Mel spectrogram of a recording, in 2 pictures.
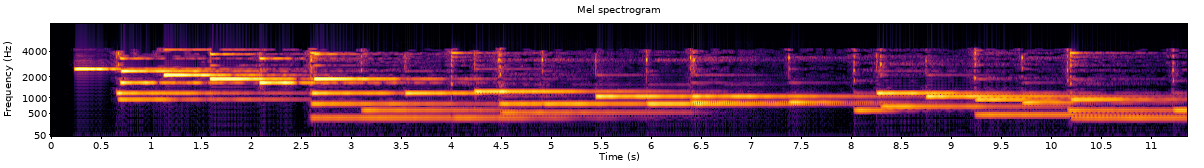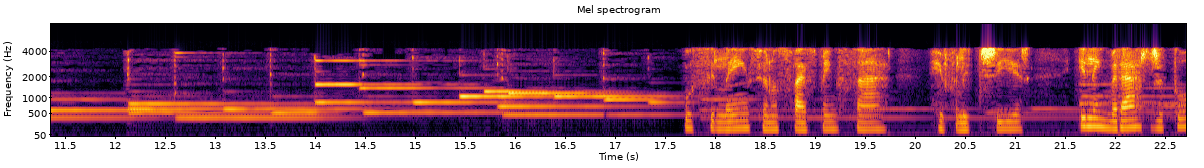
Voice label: BOA NOITE ROMANTICO, fem; Bom dia boa tarde boa noite

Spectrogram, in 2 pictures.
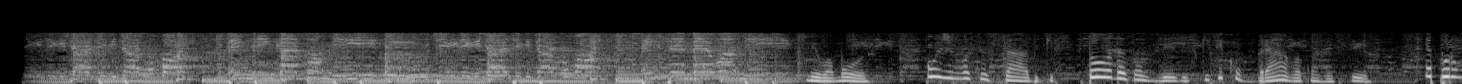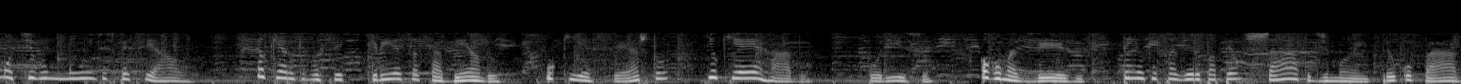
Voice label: Filha Criança Feminino, Telemensagens Aniversário; Aniversários; Aniv Familiar

